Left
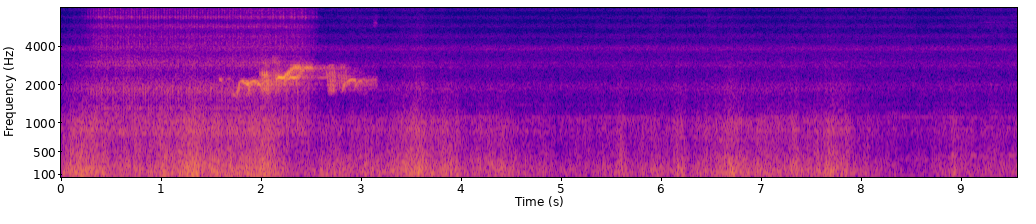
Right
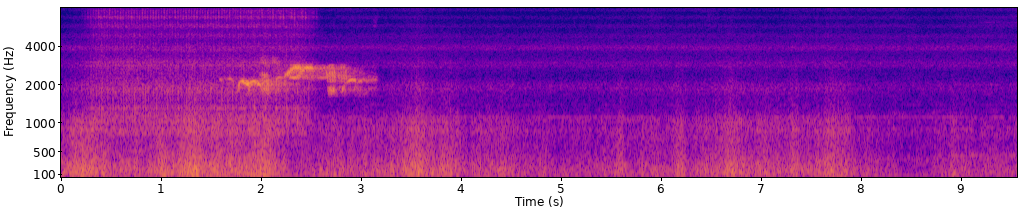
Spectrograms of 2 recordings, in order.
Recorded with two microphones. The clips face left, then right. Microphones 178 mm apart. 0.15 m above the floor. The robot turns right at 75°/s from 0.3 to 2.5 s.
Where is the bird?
175° left; by 3.2 s 115° right.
